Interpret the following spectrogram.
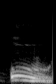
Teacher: लग रहा है कंठ के पीछे से आ रहा है ना, पश्च संवृत।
